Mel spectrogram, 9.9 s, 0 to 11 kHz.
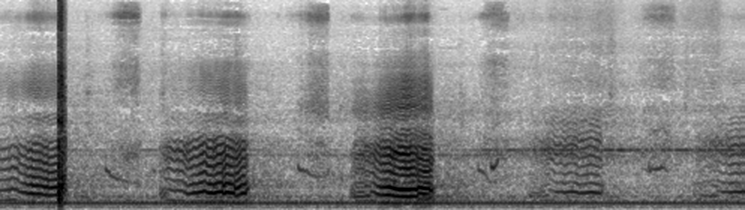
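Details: Soft, rhythmic snoring from a sleeping cat, about 25 breaths a minute, over a steady background hum.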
